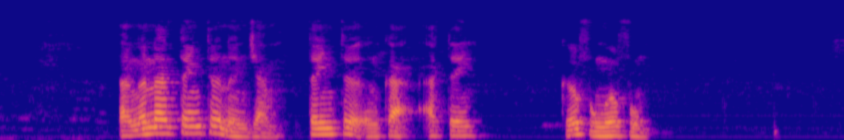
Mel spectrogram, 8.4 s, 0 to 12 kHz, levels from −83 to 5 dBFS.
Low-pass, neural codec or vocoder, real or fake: 7.2 kHz; none; real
